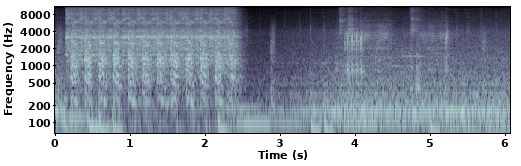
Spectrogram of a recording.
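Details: Mitsubishi Evo 8 first start attempt in five years: steady cranking about two and a half turns per second with no firing, then stops; oil pressure present, fuel pressure reading 0; crank no-start.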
